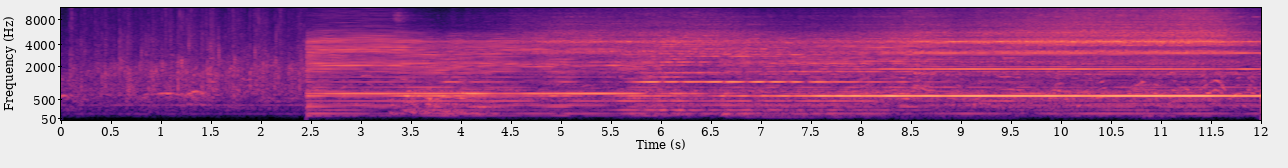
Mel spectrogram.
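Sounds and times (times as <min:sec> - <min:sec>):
electric guitars droning: 0:02.5 - 0:12.0.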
